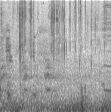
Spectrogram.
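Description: Crinkling and crackling of a lollipop's plastic wrapper being handled, a run of small sharp clicks, over a low wind rumble on the microphone.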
